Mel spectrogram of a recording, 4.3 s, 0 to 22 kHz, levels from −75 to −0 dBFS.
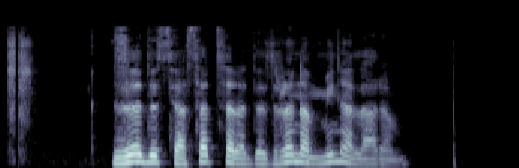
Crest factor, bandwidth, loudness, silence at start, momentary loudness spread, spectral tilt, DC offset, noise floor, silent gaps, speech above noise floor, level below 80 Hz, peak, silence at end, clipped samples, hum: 18 dB; 11.5 kHz; -21 LUFS; 0.05 s; 15 LU; -5.5 dB/octave; under 0.1%; -80 dBFS; none; 60 dB; -66 dBFS; -4 dBFS; 0.95 s; under 0.1%; none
